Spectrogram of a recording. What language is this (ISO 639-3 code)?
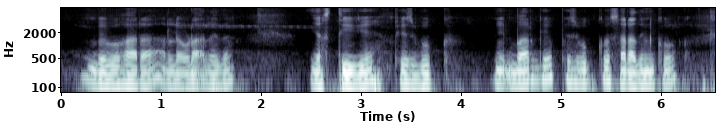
sat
